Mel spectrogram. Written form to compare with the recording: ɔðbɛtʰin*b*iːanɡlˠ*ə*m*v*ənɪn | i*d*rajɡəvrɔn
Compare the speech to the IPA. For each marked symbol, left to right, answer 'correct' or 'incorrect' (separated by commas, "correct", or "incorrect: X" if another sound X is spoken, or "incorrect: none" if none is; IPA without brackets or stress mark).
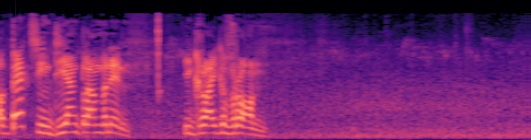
incorrect: d, incorrect: a, correct, incorrect: ɡ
